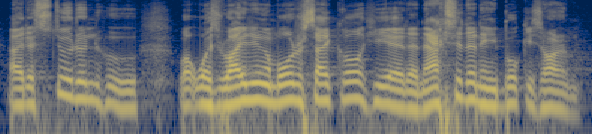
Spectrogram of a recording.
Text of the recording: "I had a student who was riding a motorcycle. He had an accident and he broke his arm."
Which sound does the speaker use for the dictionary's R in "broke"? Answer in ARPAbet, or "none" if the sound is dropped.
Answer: none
